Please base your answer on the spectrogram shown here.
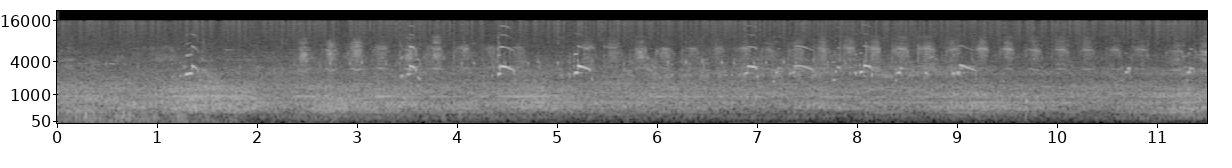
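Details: Forster's terns at a nesting site with chicks at Redwood Shores give short, high, upslurred chirps, several each second and overlapping, over a steady low rumble of wind or distant traffic.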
